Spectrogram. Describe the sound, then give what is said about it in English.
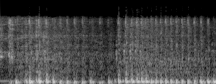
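Motorcycle engine revving hard during a women's ride day event in 2018, a loud, rough throbbing of rapid low pulses that dips briefly near the middle before surging again. “The men drank themselves silly and the women revved it hard and scorched the tarmac. It's time to get back to our guests and hit the ignition on the long way home.”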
